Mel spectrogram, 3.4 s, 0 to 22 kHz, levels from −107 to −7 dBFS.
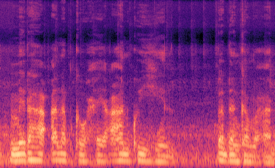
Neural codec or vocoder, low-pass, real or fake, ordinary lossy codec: none; none; real; none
